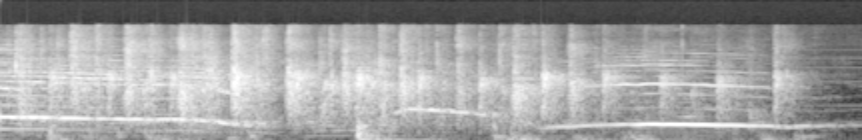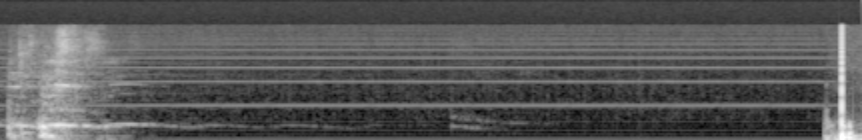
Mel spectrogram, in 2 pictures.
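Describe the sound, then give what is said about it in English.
Audience applause and clapping for a comedian at a stand-up show, scattered claps running under a voice calling out to the crowd before it all drops to silence at about five seconds. “Put your hands together for your next comedian”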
